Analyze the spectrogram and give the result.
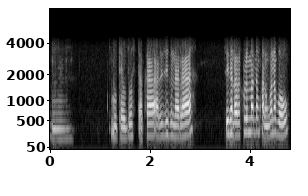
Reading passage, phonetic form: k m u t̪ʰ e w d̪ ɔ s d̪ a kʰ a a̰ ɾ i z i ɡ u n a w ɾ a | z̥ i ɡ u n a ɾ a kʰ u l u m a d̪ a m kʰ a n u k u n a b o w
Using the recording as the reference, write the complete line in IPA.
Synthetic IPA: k m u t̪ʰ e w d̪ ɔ s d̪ a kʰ a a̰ ɾ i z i ɡ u n a ɾ a | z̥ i ɡ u n a ɾ a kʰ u l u m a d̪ a m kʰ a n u ɡ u n a b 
